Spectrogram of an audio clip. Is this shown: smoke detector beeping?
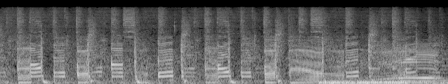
no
